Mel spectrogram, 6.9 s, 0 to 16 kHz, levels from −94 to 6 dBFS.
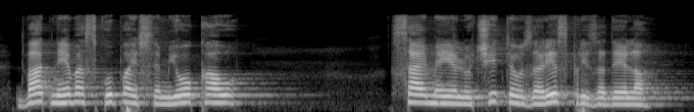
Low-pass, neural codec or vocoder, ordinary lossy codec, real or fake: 9.9 kHz; none; none; real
